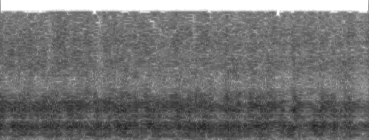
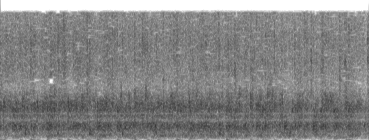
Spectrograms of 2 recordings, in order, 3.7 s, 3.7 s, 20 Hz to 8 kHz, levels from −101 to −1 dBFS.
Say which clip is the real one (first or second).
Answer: second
